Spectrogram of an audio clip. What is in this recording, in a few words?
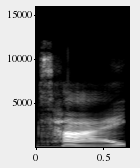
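"cai3", Chinese pinyin, third tone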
